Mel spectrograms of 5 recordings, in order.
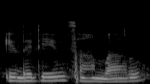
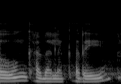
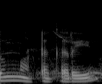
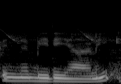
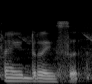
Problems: background sounds at intervals, low volume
